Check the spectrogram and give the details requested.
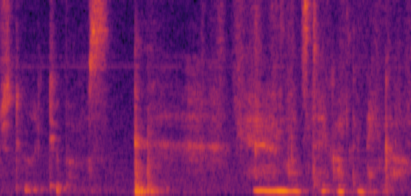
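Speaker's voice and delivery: soft, voiceless whisper.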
